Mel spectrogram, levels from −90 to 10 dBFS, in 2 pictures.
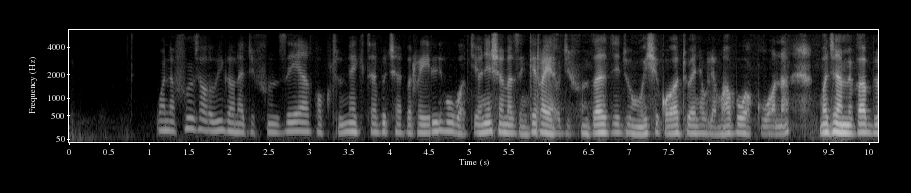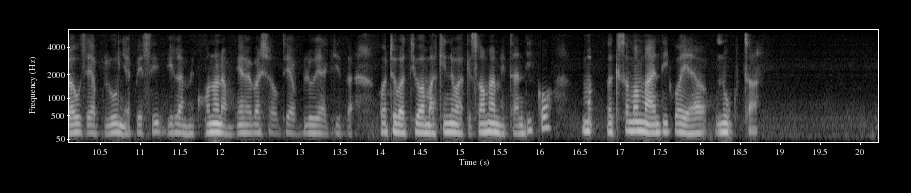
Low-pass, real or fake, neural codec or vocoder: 5.4 kHz; fake; codec, 16 kHz, 0.8 kbps, ZipCodec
